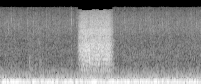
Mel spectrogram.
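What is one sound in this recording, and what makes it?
A fire extinguisher sprays with a short hiss.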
